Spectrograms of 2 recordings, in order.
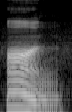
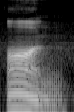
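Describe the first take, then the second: No difference in how they are said.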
